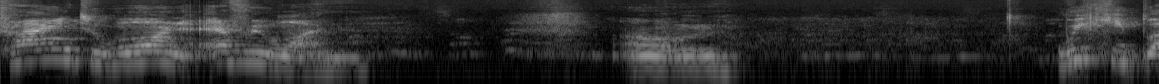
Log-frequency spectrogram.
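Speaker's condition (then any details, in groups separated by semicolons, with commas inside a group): Cerebral palsy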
